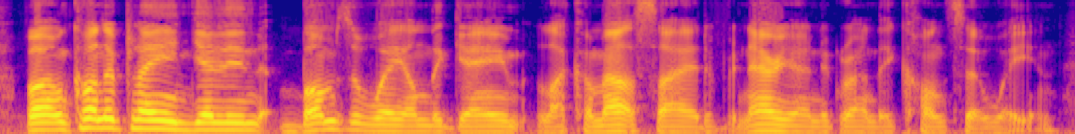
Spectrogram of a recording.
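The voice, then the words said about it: Southern British English accent. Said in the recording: “I'm British. I don't live in Manchester. I live below, down south, as you can gather by my accent”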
